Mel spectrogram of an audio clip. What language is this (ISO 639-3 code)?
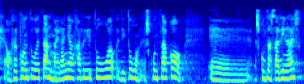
eus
